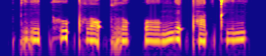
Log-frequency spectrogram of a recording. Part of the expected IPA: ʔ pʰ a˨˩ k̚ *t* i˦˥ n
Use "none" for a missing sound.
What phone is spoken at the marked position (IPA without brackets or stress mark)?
tʰ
